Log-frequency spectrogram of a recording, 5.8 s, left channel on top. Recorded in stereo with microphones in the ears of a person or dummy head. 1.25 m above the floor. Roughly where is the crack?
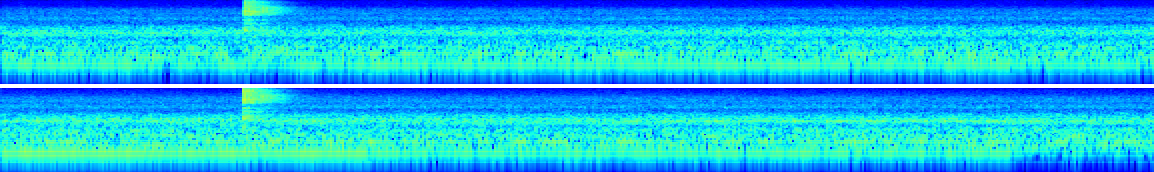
Right.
